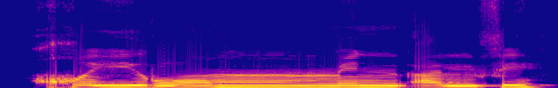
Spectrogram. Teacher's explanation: میم کو ہم نون کے ساتھ ملائیں گے. نون کے بعد حمزہ ہے تو یہاں پر ہم اظہار کر کے پڑھیں گے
